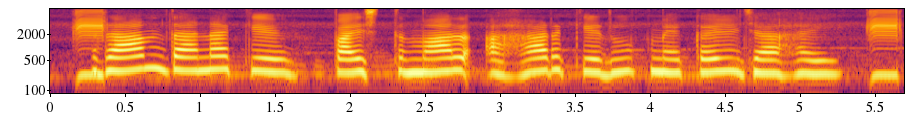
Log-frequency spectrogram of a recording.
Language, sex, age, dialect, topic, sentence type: Magahi, female, 25-30, Western, agriculture, statement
